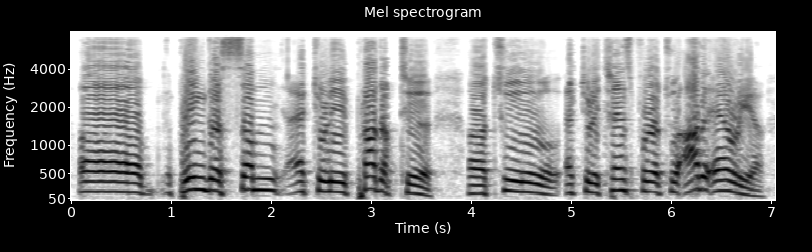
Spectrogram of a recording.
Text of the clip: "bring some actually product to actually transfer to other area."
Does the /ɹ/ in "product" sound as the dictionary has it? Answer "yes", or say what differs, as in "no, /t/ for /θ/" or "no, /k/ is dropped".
yes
